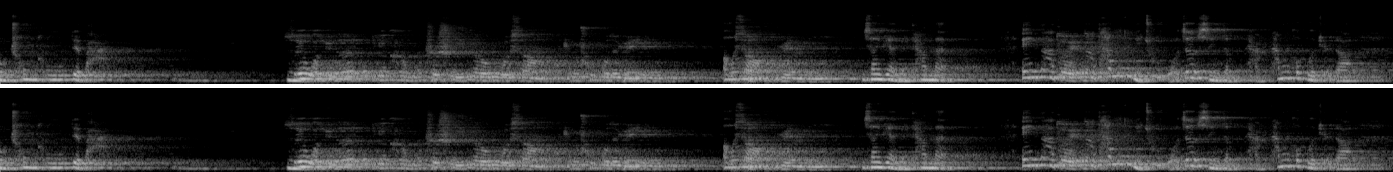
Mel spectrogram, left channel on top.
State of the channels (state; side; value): identical; both; correlation 1.00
